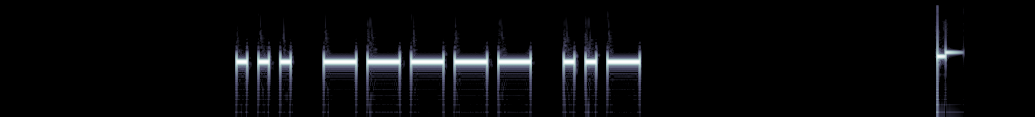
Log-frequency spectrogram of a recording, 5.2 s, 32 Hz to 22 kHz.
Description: Morse code, heard as a keyed tone, about 23 wpm, 700 Hz. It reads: S0U
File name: practice / 22wpm / Three Letter-Number Combinations - 22wpm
